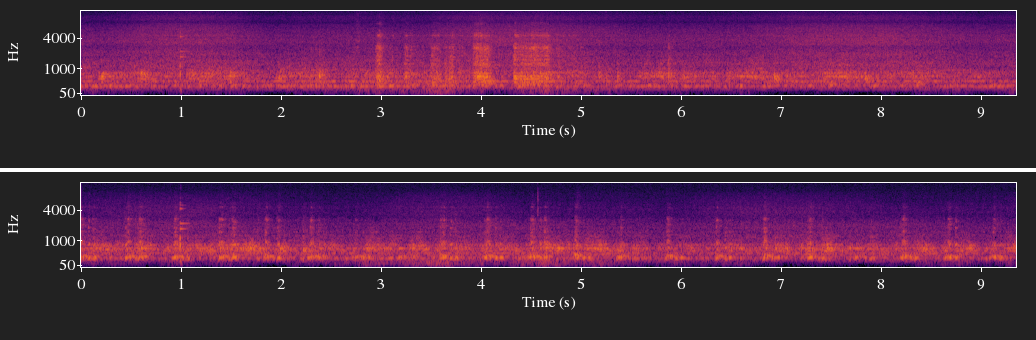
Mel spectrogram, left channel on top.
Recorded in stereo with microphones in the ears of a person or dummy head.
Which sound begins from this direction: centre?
A clink, at 1.0 s.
